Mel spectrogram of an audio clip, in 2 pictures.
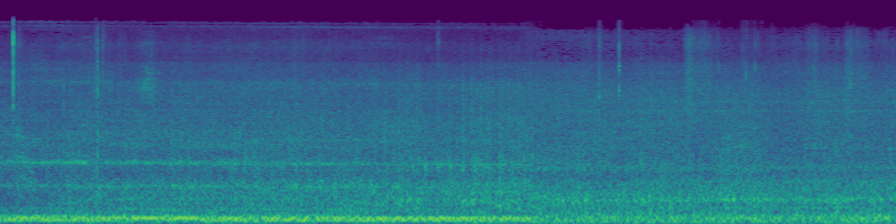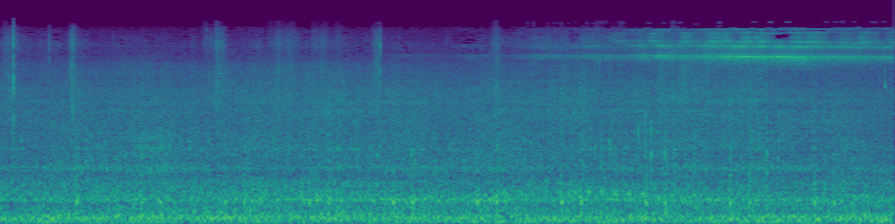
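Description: A train running along the tracks below, a loud, steady rumble that eases somewhat about five seconds in. Dry leaves crunch and rustle underfoot.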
